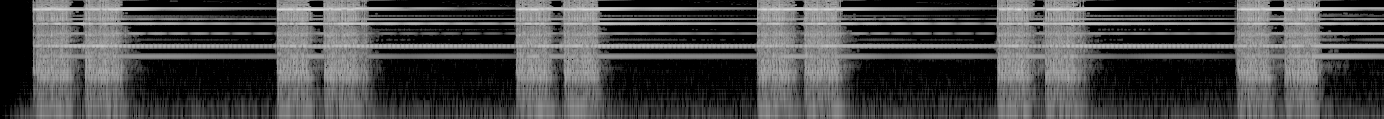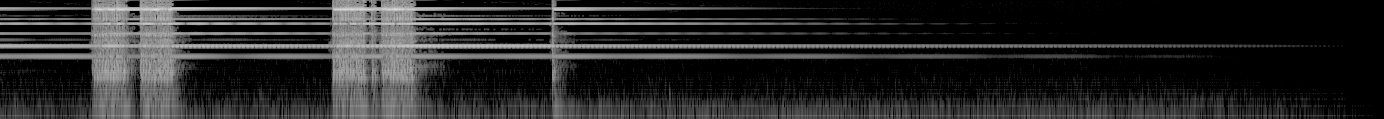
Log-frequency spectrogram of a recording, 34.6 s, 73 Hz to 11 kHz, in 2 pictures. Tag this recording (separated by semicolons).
GPO; 80s; 60s; analogue; office; post; phone; Landline; retro; 70s; 746; telephone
